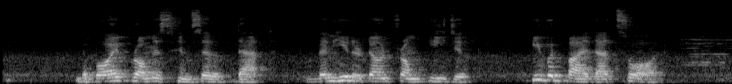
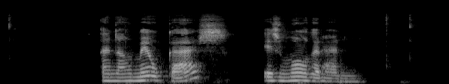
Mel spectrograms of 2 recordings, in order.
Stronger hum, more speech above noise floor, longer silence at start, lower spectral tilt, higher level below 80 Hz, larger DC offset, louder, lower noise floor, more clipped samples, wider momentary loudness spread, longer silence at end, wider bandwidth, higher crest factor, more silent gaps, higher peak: neither; second, 29 dB vs 55 dB; about the same, 0.05 s vs 0.1 s; first, -7.5 dB/octave vs -4 dB/octave; first, -60 dBFS vs -66 dBFS; neither; first, -20 LUFS vs -26 LUFS; second, -49 dBFS vs -81 dBFS; neither; second, 9 LU vs 13 LU; second, 0.05 s vs 0.4 s; first, 13.5 kHz vs 11.5 kHz; about the same, 16 dB vs 20 dB; neither; first, -4 dBFS vs -10 dBFS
